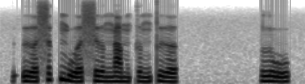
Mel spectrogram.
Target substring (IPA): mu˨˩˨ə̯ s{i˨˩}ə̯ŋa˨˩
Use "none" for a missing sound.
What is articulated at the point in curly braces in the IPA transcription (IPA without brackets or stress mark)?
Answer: ɨ˨˩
